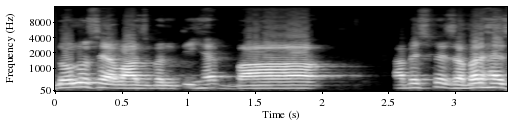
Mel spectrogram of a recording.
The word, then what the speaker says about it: با: سے آواز بنتی ہے با۔ اب اس پہ زبر ہے، زبر میں منہ کھلتا ہے، با، با، پتلی آواز، با۔ انگلش سپیلنگ ہے بی ڈبل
